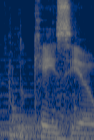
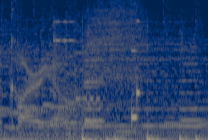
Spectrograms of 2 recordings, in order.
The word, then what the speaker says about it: Lucario: when like for example like Lucasio would bother me when when talking about Lucario like when they say it over and over again it's not the correct name or pronunciation.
